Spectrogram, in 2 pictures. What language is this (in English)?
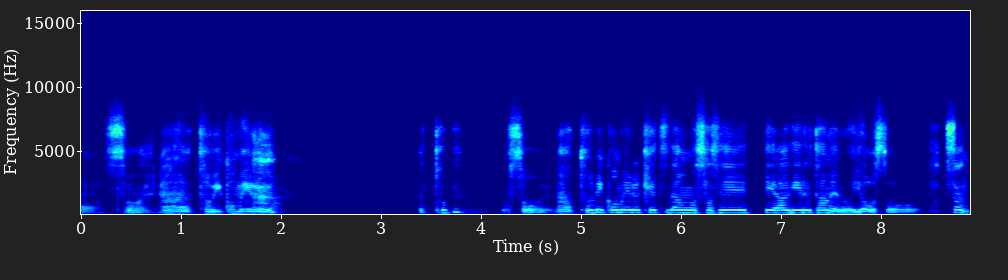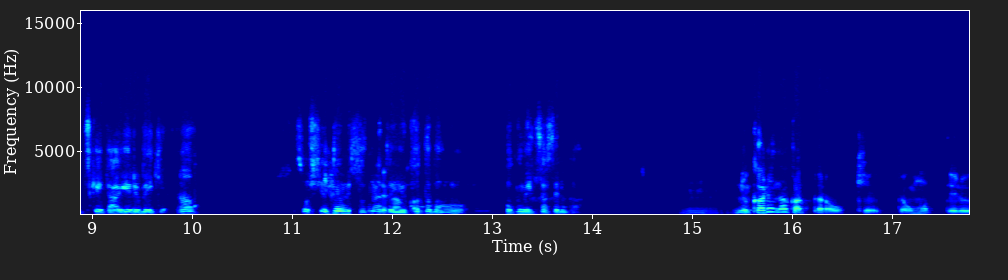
Japanese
